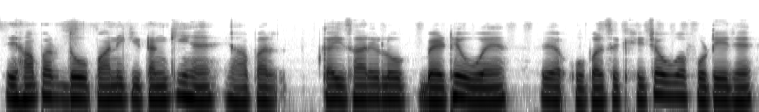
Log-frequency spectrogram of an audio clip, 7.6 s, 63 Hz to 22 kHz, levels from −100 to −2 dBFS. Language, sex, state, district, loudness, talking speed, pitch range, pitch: Hindi, male, Madhya Pradesh, Bhopal, -13 LUFS, 175 wpm, 120-130 Hz, 125 Hz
